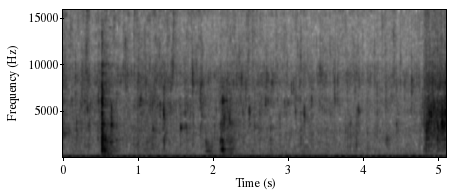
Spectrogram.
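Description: Fish frying in oil in a pan over a low to medium gas flame, a soft, steady crackling sizzle with a low hum beneath and a few brief pops, heard alone.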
